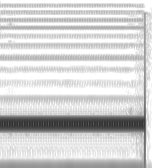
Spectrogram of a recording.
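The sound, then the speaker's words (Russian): A steady, unbroken telephone line tone hums at one mid-low pitch for about a second and a half while a phone call is being placed, then cuts off abruptly with a faint click. No voices are present. “Просто там телефон.”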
